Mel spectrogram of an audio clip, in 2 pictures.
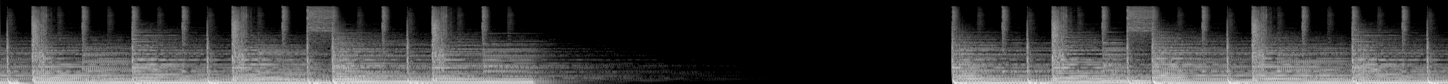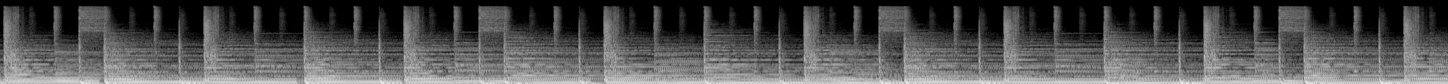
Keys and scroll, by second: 0.7 ctrl+z, 1.2 ], 1.6 ctrl+z, 1.8 ], 5.2 ctrl+t, 18.3 Right, 19.2-20.4 Right, 20.9 Delete, 22.4 ctrl+t.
